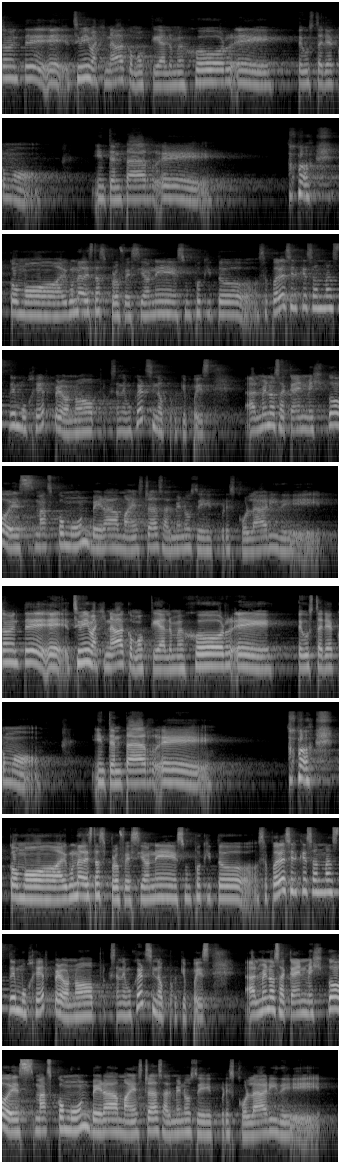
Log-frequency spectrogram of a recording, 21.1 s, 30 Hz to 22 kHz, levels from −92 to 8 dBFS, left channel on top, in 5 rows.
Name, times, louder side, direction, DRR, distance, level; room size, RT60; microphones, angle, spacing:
voice 1, 0.0-3.4 3.7-4.6 5.4-6.9 7.8-13.8 14.1-14.7 15.0-20.8, right 7 dB, 45° right, 17 dB, 0.4 m, -30 dB
19.0 x 7.9 x 8.7 m, 2.2 s
head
